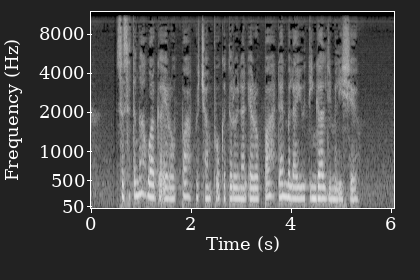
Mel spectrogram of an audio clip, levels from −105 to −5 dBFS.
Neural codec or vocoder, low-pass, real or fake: vocoder, 48 kHz, 128 mel bands, Vocos; 10.8 kHz; fake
